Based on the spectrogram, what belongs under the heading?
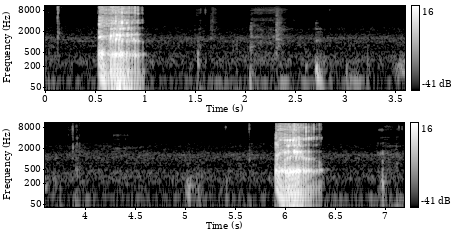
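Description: Two loud, deep burps about five seconds apart, with faint room noise between; ordinary belching.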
